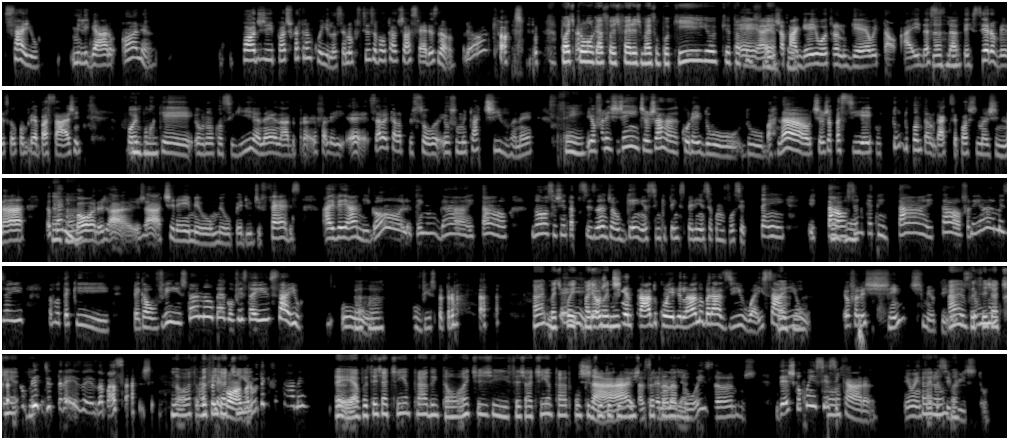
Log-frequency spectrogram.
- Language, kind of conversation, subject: Portuguese, podcast, Como você escolhe onde morar?
- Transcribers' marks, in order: laugh; laughing while speaking: "ótimo!"; laugh; put-on voice: "Olha tem um lugar e … tentar e tal"; put-on voice: "Ah não, pega o visto aí!"; laughing while speaking: "trabalhar"; laughing while speaking: "eu perdi três vezes a passagem"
